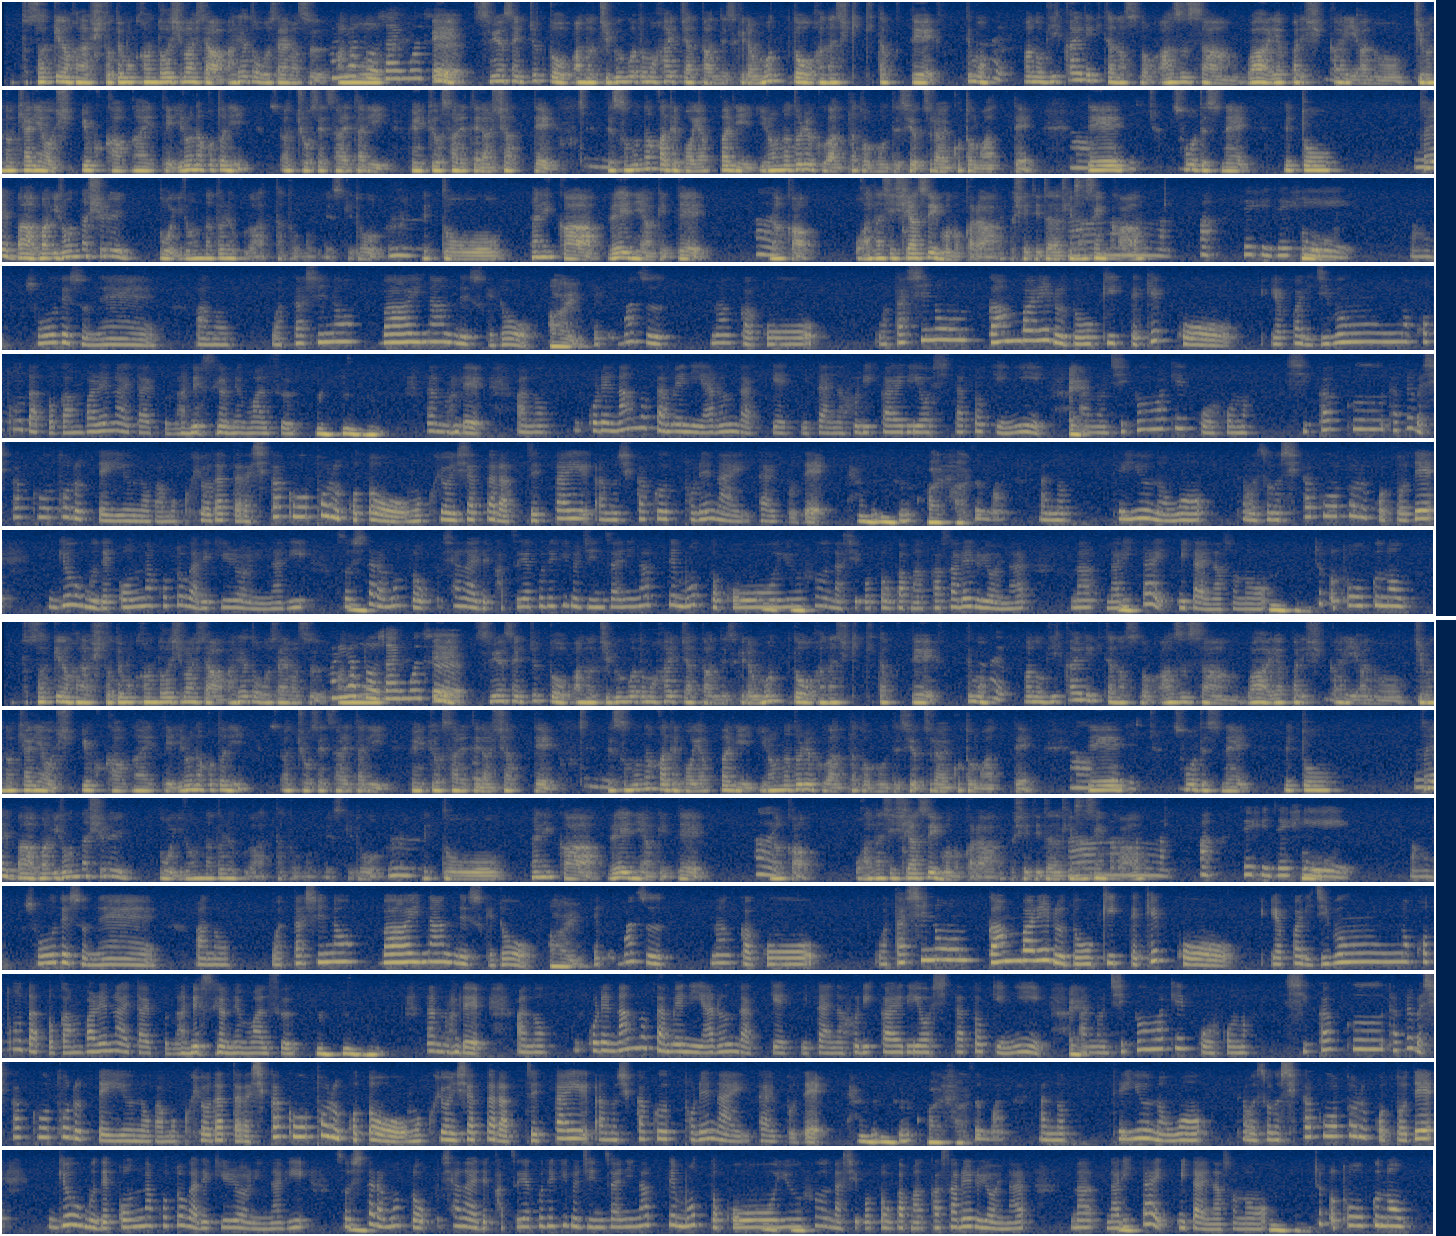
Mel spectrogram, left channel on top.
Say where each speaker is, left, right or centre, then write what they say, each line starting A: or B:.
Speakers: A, on the left; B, on the right.
A: さっきの話、とても感動しました。ありがとうございます。
B: ありがとうございます。
A: あの、ええ、すみません。ちょっと、あの、自分事も入っちゃったんですけど、もっとお話聞きたくて、でも、
B: はい。
A: あの、議会できたのその、あずさんは、やっぱりしっかり、
B: うん。
A: あの、自分のキャリアをしよく考えて、いろんなことにあ挑戦されたり、勉強されてらっしゃって、
B: はい。うん。
A: で、その中でも、やっぱり、いろんな努力があったと思うんですよ。辛いこともあって。
B: あそうですね。
A: で、そうですね。えっと、
B: うん。
A: 例えば、まあ、いろんな種類といろんな努力があったと思うんですけど、
B: うん。
A: えっと、何か例に挙げて、
B: はい。
A: なんかお話ししやすいものから教えていただけませんか
B: ああ。あ、ぜひぜひ。
A: そう。
B: あ、そうですね。あの、私の場合なんですけど、
A: はい。
B: えっと、まず、なんかこう、私の頑張れる動機って結構、やっぱり自分のことだと頑張れないタイプなんですよね、まず。
A: うんうんうん。
B: なので、あの、これ何のためにやるんだっけみたいな振り返りをしたときに、
A: ええ。
B: あの、自分は結構この資格、例えば資格を取るっていうのが目標だったら、資格を取ることを目標にしちゃったら、絶対あの資格取れないタイプで、
A: うんうん。
B: ん
A: はいはい。
B: 妻、あの、っていうのも、多分その資格を取ることで、業務でこんなことができるようになり、そしたらもっと社内で活躍できる人材になって、
A: うん
B: もっとこういうふうな仕事が任されるようにな、
A: うんうん
B: な、なりたいみたいな、
A: うん
B: その、
A: うんうん。
B: ちょっと遠くの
